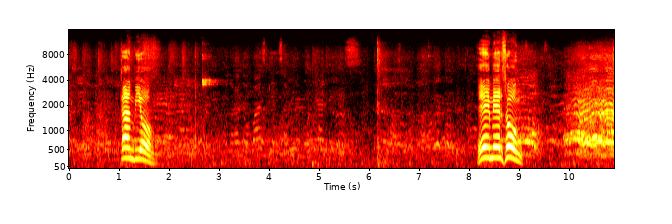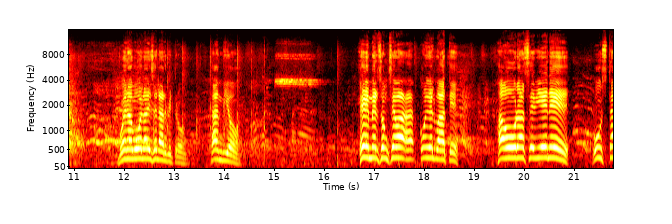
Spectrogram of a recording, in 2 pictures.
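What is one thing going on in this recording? A crowd of men outdoors shouts and cheers in loud bursts.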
